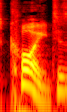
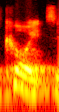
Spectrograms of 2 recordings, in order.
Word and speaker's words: Coyte: I never pronounce his name right, which is an appalling admission from somebody whose name gets pronounced wrongly all the time. It's Coit, isn't it? – It's Coit, yeah. C-O-Y-T-E.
